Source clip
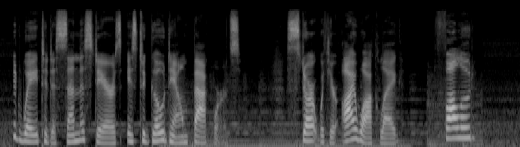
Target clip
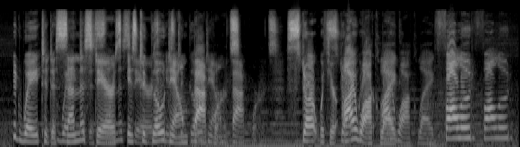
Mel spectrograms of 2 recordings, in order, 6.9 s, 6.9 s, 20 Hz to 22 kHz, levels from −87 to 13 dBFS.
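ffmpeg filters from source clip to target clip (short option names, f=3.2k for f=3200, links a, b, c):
-filter_complex "[0:a]aecho=1:1:506:0.282,acrossover=split=380|2000[a][b][c];[a]acompressor=threshold=-39dB:ratio=6[d];[b]asoftclip=type=tanh:threshold=-21dB[e];[c]flanger=delay=4.8:depth=8.8:regen=-53:speed=1.2:shape=sinusoidal[f];[d][e][f]amix=inputs=3:normalize=0,crystalizer=i=7.5:c=0,volume=-4.5dB"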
